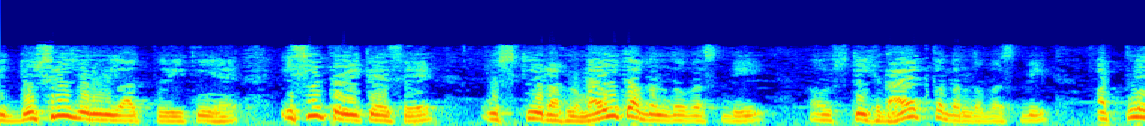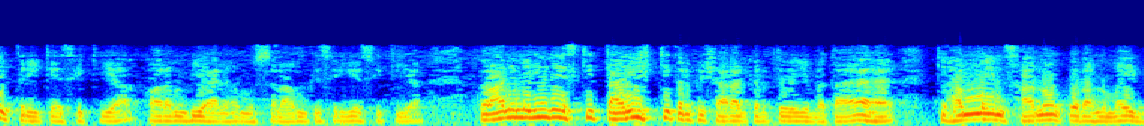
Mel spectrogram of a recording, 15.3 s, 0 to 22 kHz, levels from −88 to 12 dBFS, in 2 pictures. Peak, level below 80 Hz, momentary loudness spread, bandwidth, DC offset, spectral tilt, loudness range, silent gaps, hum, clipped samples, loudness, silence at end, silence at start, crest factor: -2 dBFS; -42 dBFS; 12 LU; 6 kHz; under 0.1%; -9.5 dB/octave; 4 LU; none; none; under 0.1%; -16 LUFS; 0 s; 0 s; 12 dB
